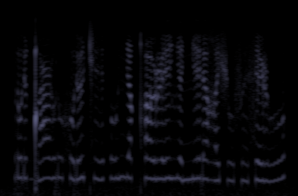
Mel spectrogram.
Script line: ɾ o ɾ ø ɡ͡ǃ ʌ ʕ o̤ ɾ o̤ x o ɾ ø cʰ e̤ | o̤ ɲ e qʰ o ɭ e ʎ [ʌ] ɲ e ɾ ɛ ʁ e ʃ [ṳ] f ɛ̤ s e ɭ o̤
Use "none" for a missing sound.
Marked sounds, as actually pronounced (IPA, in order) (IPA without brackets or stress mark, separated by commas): a, o̤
